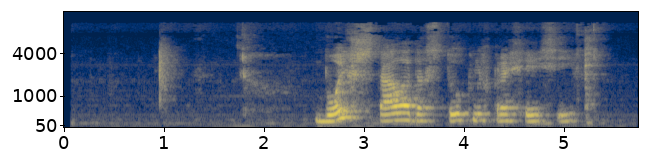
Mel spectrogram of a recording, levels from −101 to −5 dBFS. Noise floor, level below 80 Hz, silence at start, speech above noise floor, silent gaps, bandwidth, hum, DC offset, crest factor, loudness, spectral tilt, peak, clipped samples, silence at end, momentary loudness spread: -63 dBFS; -66 dBFS; 0.95 s; 38 dB; none; 11.5 kHz; none; under 0.1%; 18 dB; -25 LUFS; -5 dB/octave; -8 dBFS; under 0.1%; 0.4 s; 21 LU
